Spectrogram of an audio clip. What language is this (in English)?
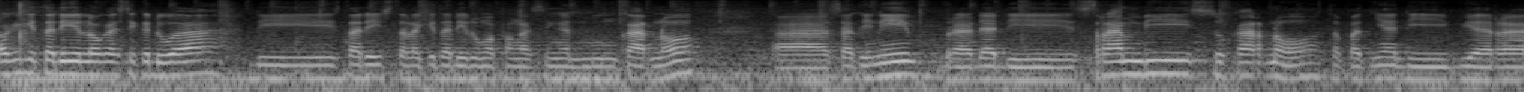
Indonesian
